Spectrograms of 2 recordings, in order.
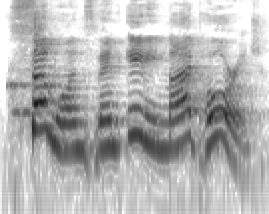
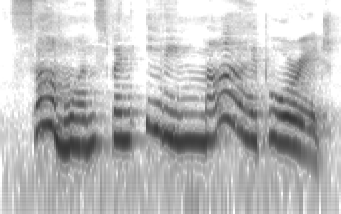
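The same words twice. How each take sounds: First: It is said in a loud, deep roar. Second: It is said in a tearful, crying voice.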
